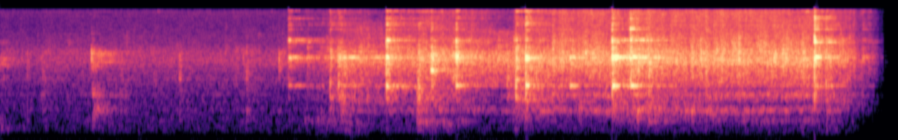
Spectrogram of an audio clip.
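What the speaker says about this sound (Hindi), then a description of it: "अब मैं इसमें लहसुन अदरक का पेस्ट ऐड कर दूंगी।" Onions frying in oil with garlic-ginger paste just added, a steady soft sizzle punctuated by repeated sharp clicks of a spoon stirring against the pan, close up with no voices.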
